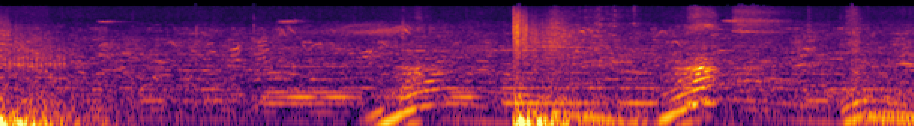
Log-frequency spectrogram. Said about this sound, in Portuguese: Os três caminharam por entre as sombras por alguns minutos. Quando começaram a ouvir barulho de pessoas conversando e algumas explosões.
